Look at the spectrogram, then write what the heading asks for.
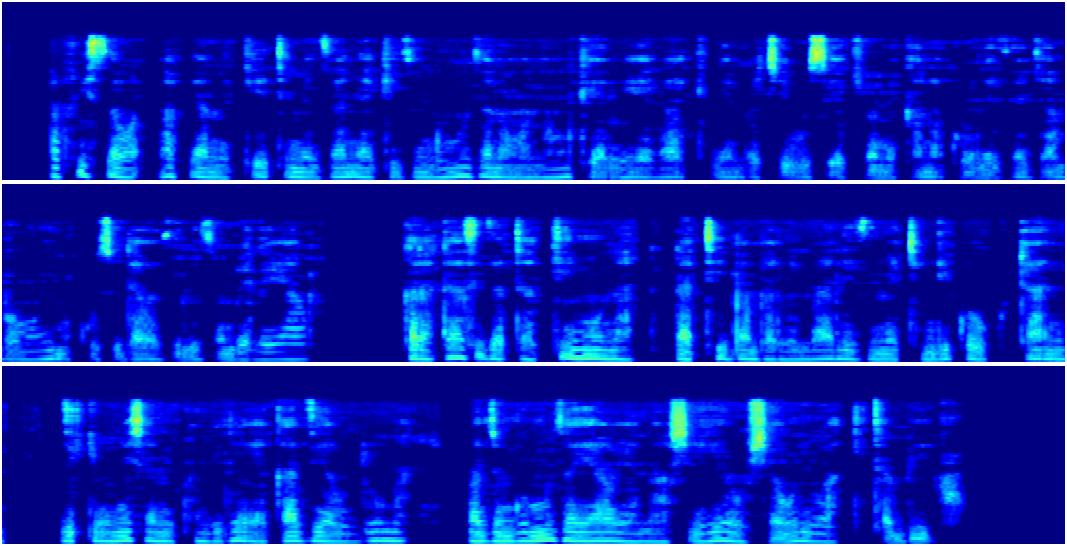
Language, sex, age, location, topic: Swahili, female, 36-49, Kisii, health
